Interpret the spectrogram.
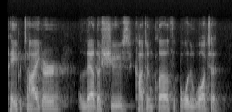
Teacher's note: we have a compound nouns as well here but they have a double stress or level stress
